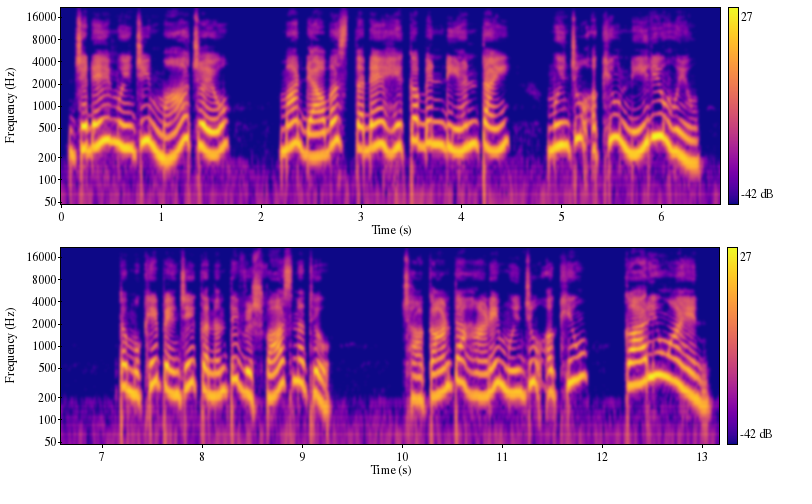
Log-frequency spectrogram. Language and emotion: Sindhi, surprised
